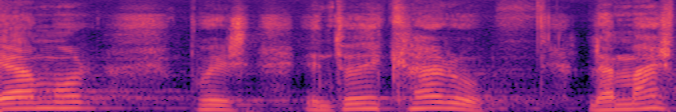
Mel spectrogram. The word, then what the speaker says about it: Amorth: porque aquí en España allá en Roma se dice Don gabriele amor Ah el acento en la a pero aquí en España decimos Don Gabriel Amor amor amor sin la H incluso sin la H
